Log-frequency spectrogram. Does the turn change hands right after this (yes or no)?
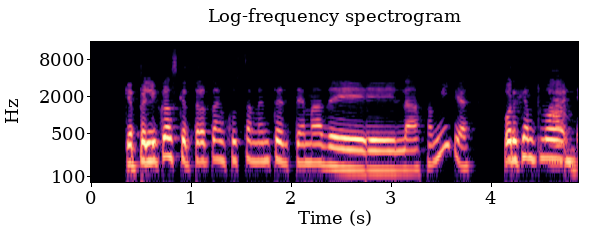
no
